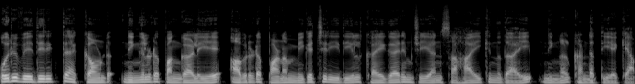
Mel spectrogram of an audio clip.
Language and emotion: Malayalam, neutral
